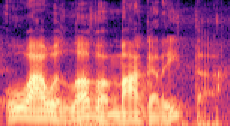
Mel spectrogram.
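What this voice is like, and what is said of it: Put-on Italian-sounding accent. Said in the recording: “That sounded so Italian when you said margarita.”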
